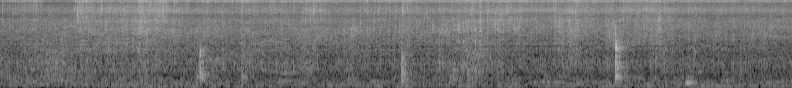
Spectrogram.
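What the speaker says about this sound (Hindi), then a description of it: "और चिकन थोड़ा सा गोल्डन फ्राई करनी है मुझे" Six hundred grams of chicken pieces frying to a golden colour in a pan, a steady loud sizzle with a few sharp clicks of stirring, no voices over it.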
